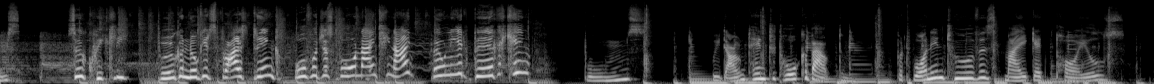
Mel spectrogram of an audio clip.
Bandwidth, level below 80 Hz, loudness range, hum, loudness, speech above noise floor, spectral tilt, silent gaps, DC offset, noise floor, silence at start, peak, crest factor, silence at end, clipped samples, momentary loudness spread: 17.5 kHz; -32 dBFS; 7 LU; none; -17 LUFS; 22 dB; -5.5 dB/octave; none; under 0.1%; -38 dBFS; 0 s; -2 dBFS; 16 dB; 0.1 s; under 0.1%; 16 LU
